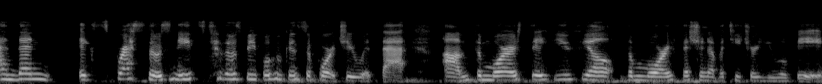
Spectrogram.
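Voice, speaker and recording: A normal speaking voice with lively intonation at a moderate pace. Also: woman, medium pitch for a woman. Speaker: sex education trainer. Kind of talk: webinar presentation.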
